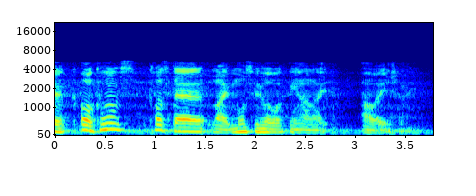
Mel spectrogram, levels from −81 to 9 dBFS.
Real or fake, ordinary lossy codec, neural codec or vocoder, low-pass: fake; none; codec, 16 kHz, 16 kbps, FunCodec, trained on Chinese and English, 50 frames a second; 5.4 kHz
